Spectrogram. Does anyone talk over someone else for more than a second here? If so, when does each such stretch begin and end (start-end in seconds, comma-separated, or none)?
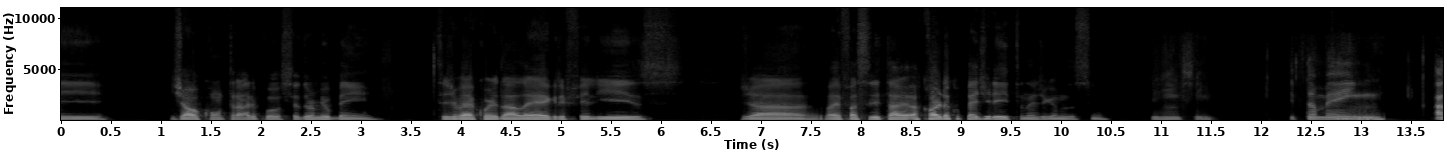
none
